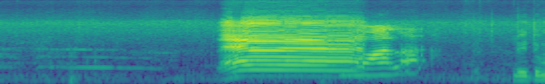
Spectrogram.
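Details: Garut sheep, ewe giving birth to three lambs: a single drawn-out bleat about a second long that drops slightly in pitch at its end, followed by a brief voice.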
